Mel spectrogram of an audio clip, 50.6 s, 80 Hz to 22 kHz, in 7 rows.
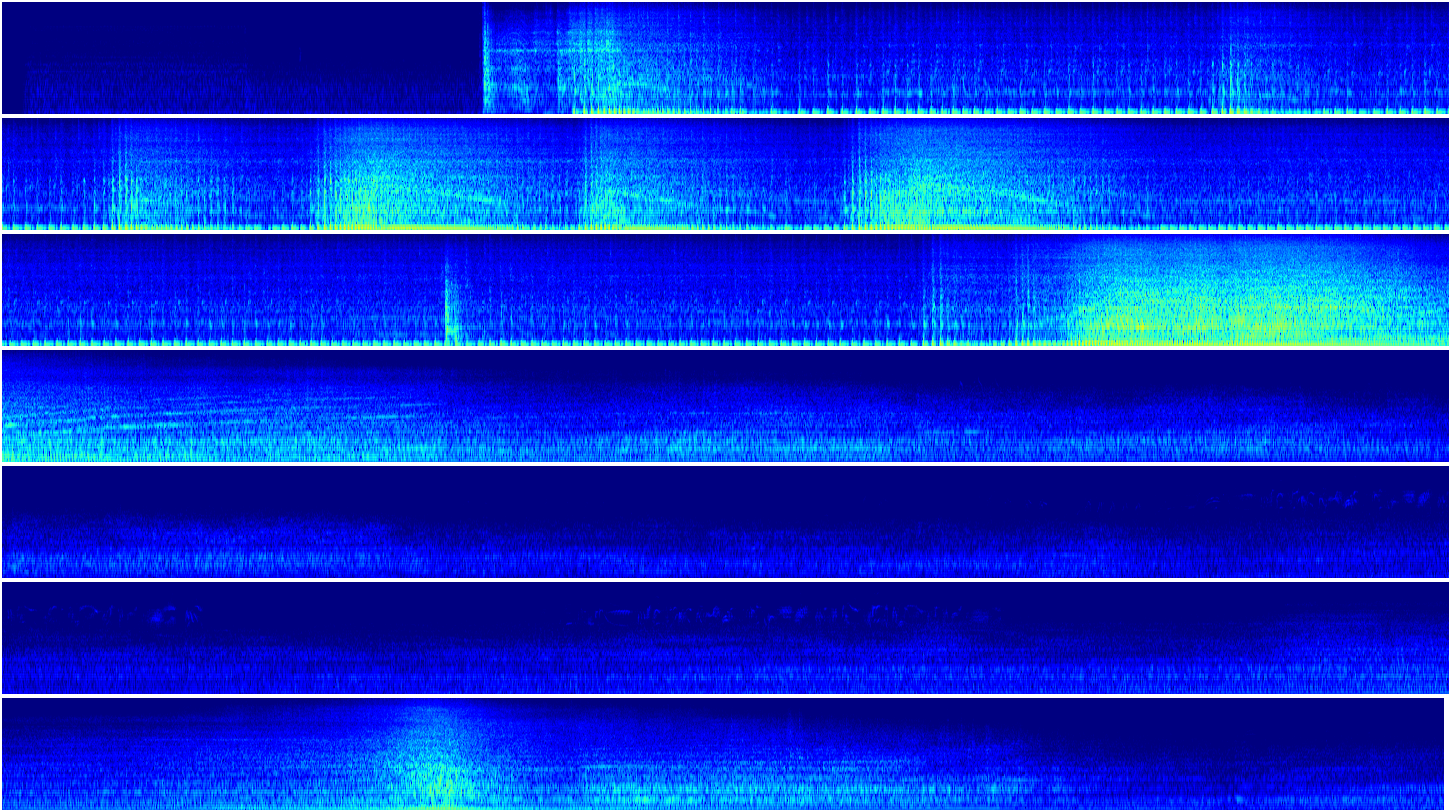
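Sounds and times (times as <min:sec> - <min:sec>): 
BMW R 1200 C motorcycle engine: 0:02.4 - 0:28.0, 0:42.5 - 0:50.6.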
